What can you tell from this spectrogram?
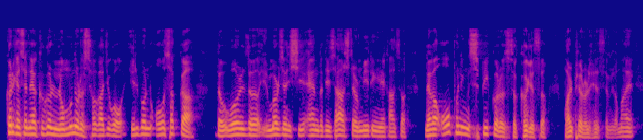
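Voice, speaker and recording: Against a quiet background, a man speaks at a very slow pace. His voice is fairly high, with a dark, mellow tone. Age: 80s. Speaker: retired emergency physician. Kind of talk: speech to colleagues. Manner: halting, frequent fillers.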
